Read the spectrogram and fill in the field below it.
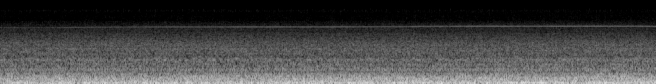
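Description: Tyres hum on the road surface.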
